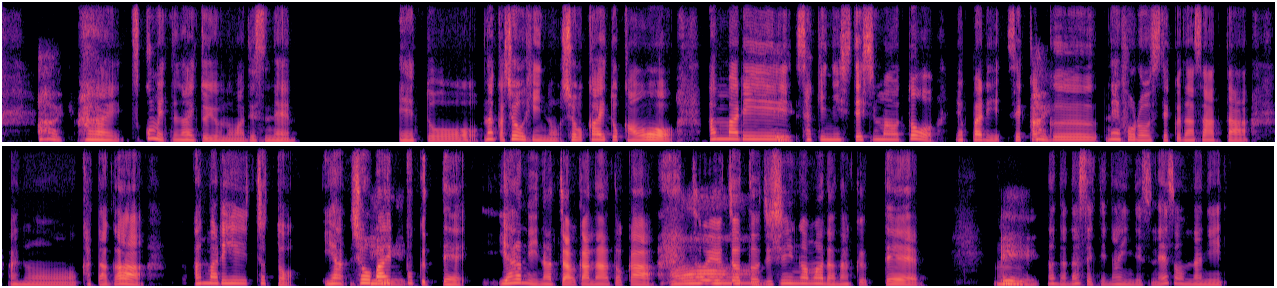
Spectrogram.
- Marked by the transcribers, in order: none
- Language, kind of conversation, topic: Japanese, advice, 期待した売上が出ず、自分の能力に自信が持てません。どうすればいいですか？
